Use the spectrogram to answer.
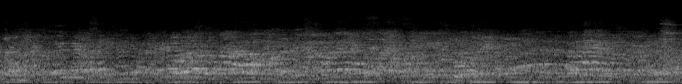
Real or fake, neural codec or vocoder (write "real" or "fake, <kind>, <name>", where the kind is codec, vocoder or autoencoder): real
